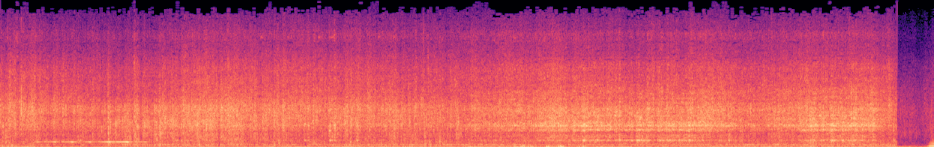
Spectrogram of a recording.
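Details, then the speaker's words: Gravel bike on carbon disc wheels, ridden through melting snow and mud: thin intermittent squeal and scraping under wind and tyre noise; the mud-splattered disc rotor is rubbing the pads. "pourquoi ça fait du bruit ça fait du bruit à cause de ça le disque c éclaboussé dans la boue et résultats voilà c'est la galère"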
